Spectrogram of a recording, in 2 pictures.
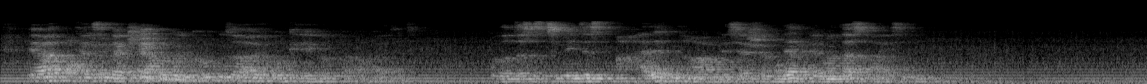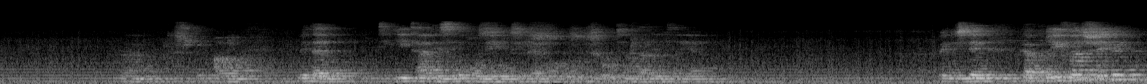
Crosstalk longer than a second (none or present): present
